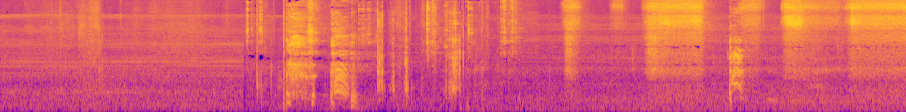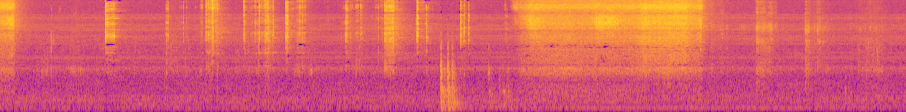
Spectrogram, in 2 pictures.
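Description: Spray hissing in several short bursts, the longest about two seconds near the end, with sharp clicks and knocks in between.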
